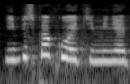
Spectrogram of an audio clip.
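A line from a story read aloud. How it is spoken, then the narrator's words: Sad reply. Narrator (Russian): печально отозвался Хемуль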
